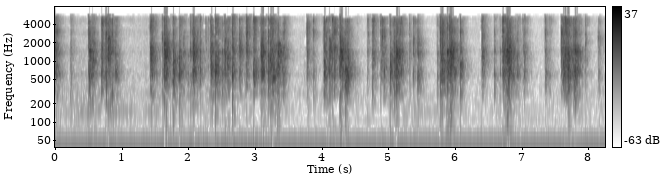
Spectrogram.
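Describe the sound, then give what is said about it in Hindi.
A group claps hands, following a leader's claps, in short rhythmic bursts, several quick, sharp claps at a time separated by brief pauses, loud and crisp, with no talking. “हम शुरू करें उससे पहले हम सब ताली बजाएंगे, पहले मैं बजाऊंगा फिर आप बजाएंगे, मेरे पीछे पीछे ताली बजाएंगे, ठीक है?”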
